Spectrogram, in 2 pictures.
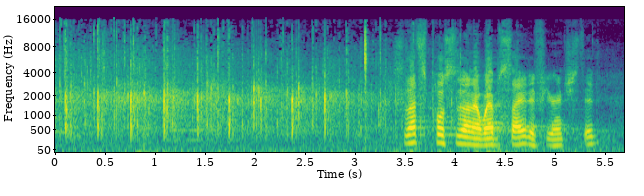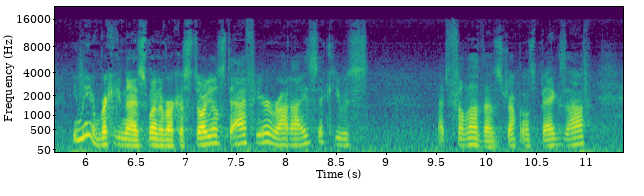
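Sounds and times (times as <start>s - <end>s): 
audience applauding young people: 0.0s - 4.2s
speech: 3.5s - 8.9s, 9.5s - 11.3s.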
